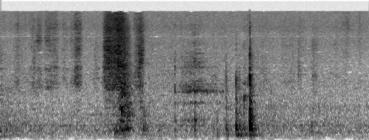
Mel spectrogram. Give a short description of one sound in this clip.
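A jar lid clicks and scrapes.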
